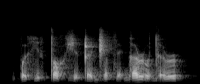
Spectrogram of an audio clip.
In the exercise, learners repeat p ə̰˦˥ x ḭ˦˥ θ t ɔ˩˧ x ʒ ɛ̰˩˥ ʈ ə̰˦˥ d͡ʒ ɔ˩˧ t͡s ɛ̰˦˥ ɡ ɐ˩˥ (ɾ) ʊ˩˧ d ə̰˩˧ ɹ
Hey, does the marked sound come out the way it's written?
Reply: no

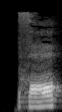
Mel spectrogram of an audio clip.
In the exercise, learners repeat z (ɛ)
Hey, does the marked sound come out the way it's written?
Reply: yes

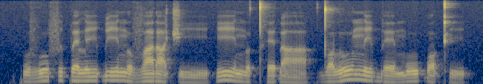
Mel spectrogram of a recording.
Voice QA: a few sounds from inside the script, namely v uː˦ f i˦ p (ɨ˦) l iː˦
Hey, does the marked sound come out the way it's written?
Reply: no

